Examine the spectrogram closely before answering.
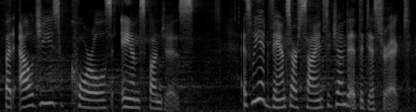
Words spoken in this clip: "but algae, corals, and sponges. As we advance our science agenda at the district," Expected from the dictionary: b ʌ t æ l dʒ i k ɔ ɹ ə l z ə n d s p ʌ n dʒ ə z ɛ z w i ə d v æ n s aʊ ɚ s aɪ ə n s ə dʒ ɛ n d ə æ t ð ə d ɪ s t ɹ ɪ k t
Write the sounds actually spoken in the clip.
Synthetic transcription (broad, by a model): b ʌ t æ l dʒ i k ɔ ɹ l z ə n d s p ʌ n dʒ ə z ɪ z w i ə d v æ n s aʊ ɚ s aɪ ə n s ə dʒ ɛ n d ə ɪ t ð ə d ɪ s t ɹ ɪ k t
